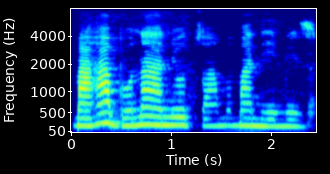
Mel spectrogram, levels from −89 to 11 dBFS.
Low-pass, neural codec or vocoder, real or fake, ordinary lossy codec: none; none; real; none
